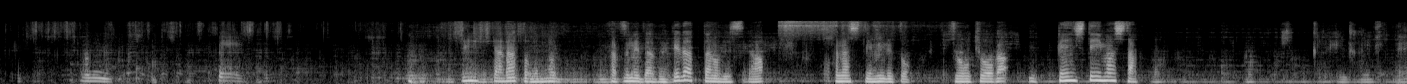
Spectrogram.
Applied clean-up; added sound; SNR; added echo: neural separator model SepFormer DNS4.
